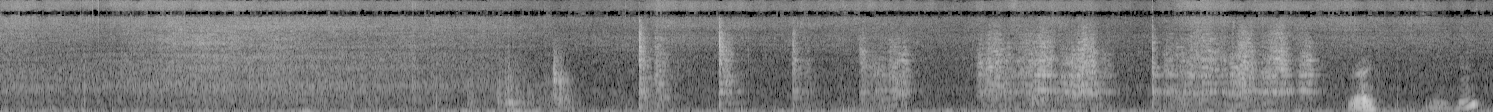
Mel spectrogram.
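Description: Steak fillets sizzle on a hot griddle as they are pushed around to sear the edges, giving a continuous bright hiss broken by sharper crackling bursts.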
